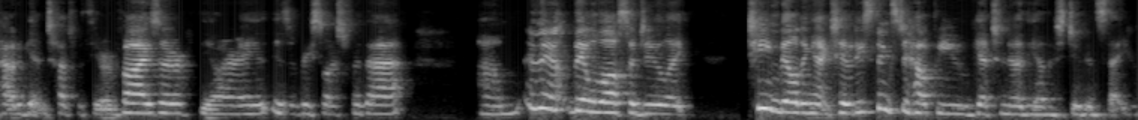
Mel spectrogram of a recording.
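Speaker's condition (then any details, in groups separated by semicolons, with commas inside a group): No condition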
